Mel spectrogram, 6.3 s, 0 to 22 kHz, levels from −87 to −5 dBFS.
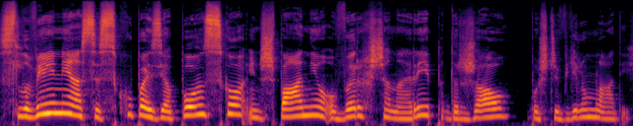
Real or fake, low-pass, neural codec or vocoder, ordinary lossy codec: real; none; none; none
